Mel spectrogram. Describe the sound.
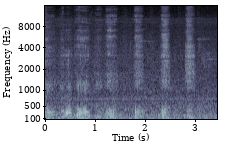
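A voice imitates a grunting growl heard from bushes, likened to a wild boar or a gorilla: a string of rough, throaty snorts and rasping bursts in an uneven rhythm, moderately loud, with no other talk.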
